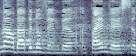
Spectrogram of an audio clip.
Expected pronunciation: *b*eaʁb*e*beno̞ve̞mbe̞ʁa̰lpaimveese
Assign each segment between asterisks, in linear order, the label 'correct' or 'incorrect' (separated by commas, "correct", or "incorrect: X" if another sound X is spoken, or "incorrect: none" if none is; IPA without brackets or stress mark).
incorrect: v, incorrect: a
